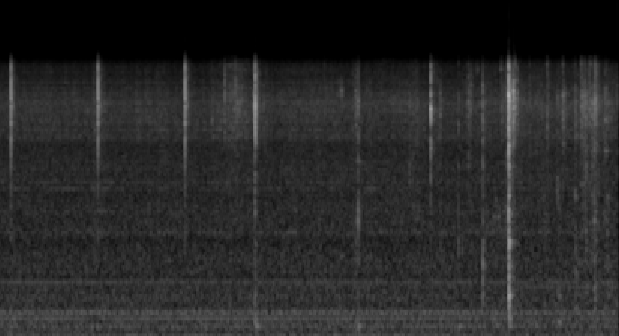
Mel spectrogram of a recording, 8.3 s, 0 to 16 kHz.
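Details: Gallagher B11 fence energizer, about 0.1 joule output, switched on after repair with broken red wire replaced: sharp crisp snaps about once a second over a quiet room hum, evenly spaced; normal energizer firing.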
